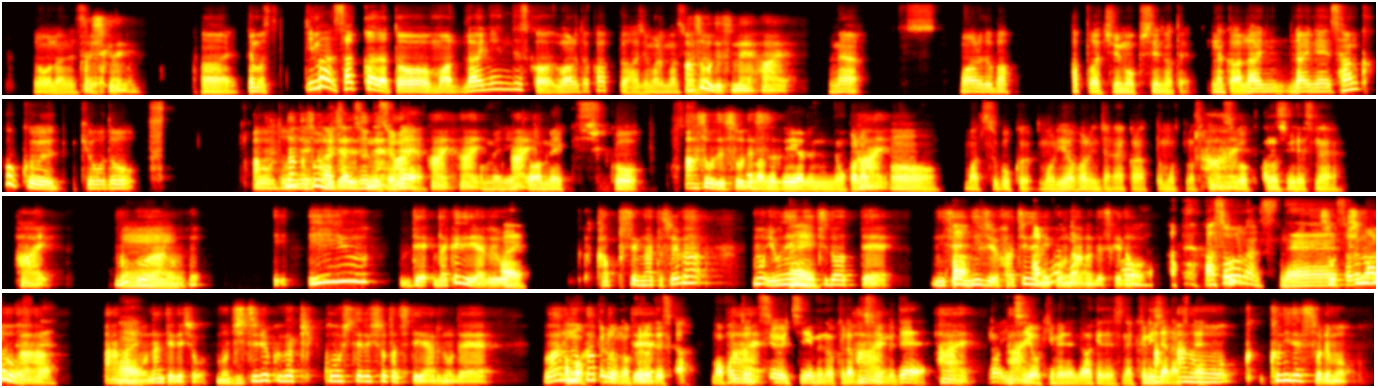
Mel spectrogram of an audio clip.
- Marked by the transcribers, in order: other background noise; tapping
- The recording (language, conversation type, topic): Japanese, unstructured, 趣味が周りの人に理解されないと感じることはありますか？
